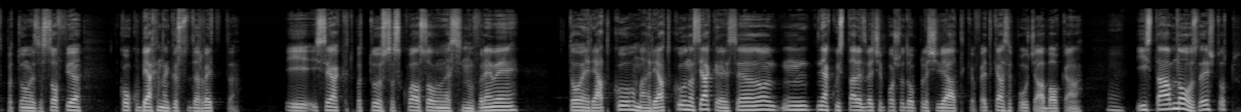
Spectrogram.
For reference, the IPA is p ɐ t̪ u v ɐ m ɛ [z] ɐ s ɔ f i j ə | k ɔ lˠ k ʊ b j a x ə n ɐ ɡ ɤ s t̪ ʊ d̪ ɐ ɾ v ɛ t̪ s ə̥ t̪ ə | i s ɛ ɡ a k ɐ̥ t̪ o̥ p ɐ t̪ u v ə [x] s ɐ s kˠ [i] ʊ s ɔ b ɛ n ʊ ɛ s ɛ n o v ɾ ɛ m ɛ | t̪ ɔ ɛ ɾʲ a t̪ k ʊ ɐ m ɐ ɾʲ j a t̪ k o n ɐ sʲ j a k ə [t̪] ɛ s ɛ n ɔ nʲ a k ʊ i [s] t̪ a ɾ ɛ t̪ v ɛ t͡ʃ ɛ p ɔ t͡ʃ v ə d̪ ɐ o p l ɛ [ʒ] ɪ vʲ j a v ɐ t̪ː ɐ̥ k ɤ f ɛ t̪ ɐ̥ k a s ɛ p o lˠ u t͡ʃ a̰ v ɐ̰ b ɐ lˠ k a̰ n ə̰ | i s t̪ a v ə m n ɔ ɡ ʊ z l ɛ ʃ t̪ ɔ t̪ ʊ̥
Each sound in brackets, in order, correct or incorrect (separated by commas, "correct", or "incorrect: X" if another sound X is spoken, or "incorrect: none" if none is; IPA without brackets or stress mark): correct, incorrect: ʃ, incorrect: a, incorrect: d̪, correct, incorrect: ʃ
